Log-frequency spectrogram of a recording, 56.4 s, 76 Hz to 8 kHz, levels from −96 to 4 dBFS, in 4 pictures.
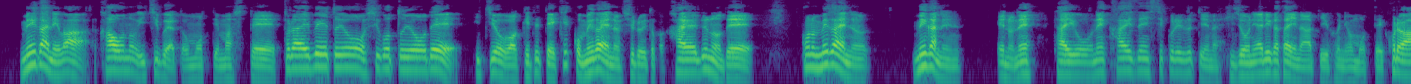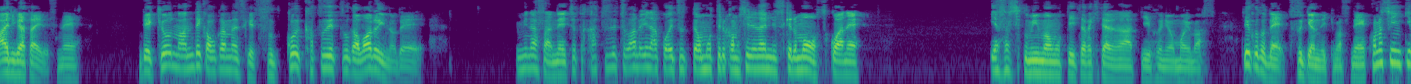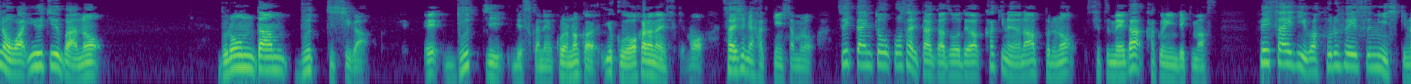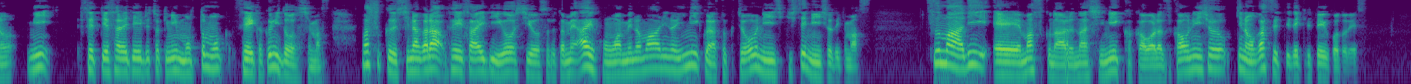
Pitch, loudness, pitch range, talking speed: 150 Hz, -22 LUFS, 125-180 Hz, 455 characters per minute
